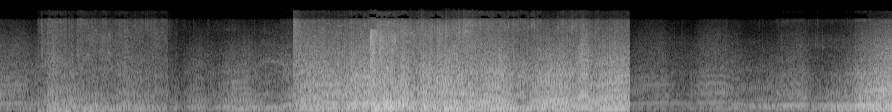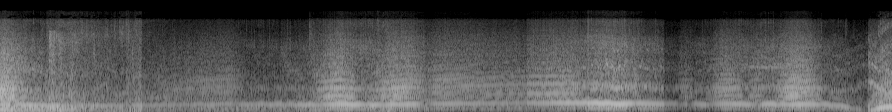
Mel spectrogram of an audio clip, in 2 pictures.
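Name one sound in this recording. Tyres screech as cars slide around corners.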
